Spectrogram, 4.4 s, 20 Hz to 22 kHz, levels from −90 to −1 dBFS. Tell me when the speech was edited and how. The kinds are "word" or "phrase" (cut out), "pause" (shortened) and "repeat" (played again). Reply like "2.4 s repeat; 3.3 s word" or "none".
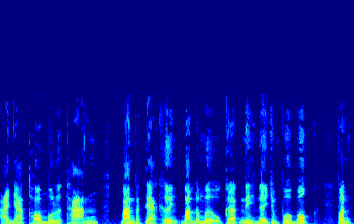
none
